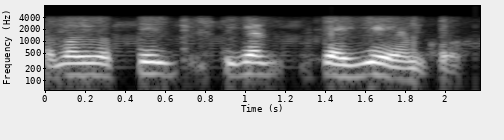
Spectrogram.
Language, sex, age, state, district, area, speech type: Hindi, male, 45-60, Uttar Pradesh, Jaunpur, rural, conversation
